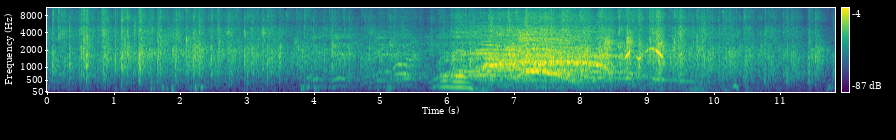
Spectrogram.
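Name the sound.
audience applause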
